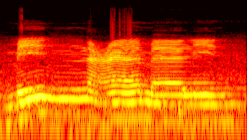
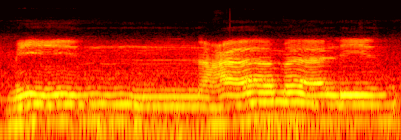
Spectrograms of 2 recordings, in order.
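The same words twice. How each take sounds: First: The n sound is clear, not held. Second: The n sound is held before the next letter. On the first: The speaker calls it right. "tapi min amalin" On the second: The speaker calls it wrong. "tidak boleh dibaca min amalin"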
